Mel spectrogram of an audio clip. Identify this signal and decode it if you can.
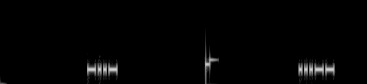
Morse code, heard as a keyed tone, about 46 wpm, 700 Hz. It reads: X 3
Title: Single Letter-Number Alt 45wpm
